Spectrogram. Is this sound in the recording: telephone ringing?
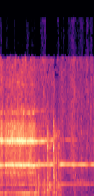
yes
